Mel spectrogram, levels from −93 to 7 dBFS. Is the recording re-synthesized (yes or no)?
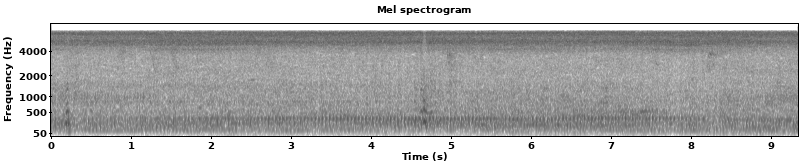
no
